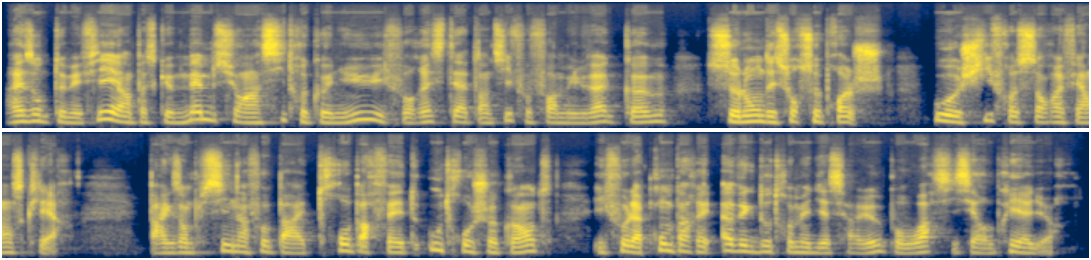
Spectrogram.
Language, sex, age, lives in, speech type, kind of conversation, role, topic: French, male, 20-24, France, read, expert-assistant, expert, Comment savoir si ce qu’on lit sur le vote et les élections est vraiment fiable ?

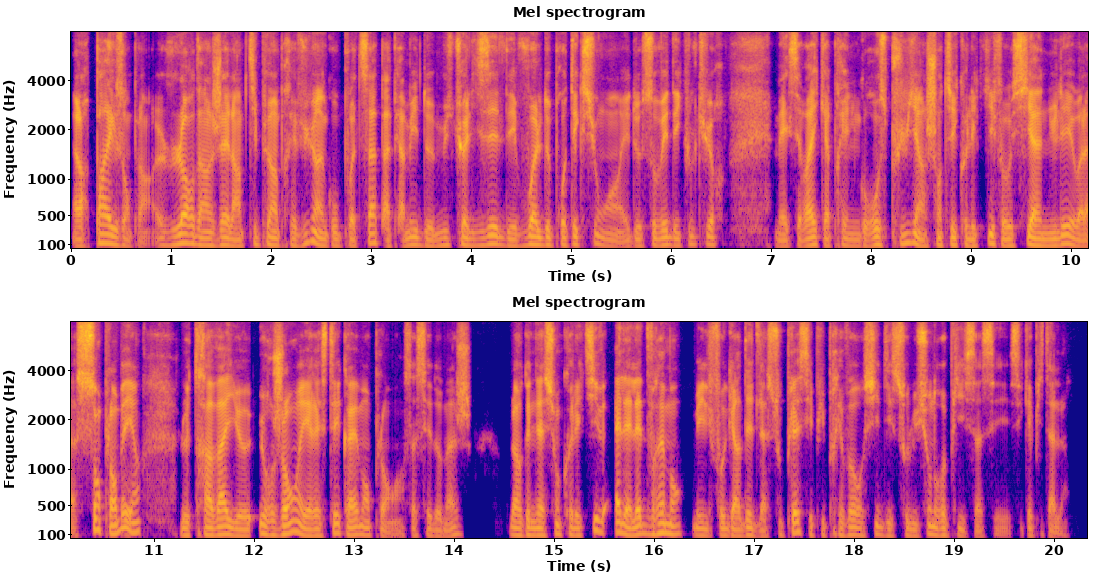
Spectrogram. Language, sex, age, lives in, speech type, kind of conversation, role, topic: French, male, 30-34, France, read, expert-assistant, expert, Comment organiser sa ferme pour produire de façon durable sans se compliquer la vie ?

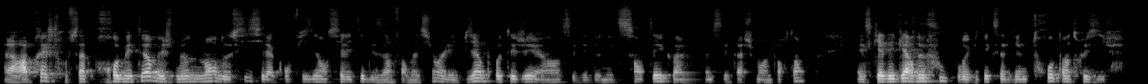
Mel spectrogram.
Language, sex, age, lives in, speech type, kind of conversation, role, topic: French, male, 45-49, France, read, expert-assistant, asker, Quelles petites innovations pourraient améliorer l’expérience des patients à l’hôpital ?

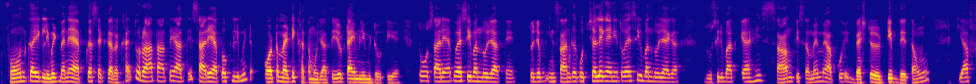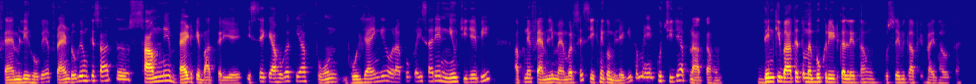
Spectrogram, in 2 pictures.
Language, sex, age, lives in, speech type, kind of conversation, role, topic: Hindi, male, 40-44, India, conversation, podcast, guest, Screen time ko realistically kaise reduce karte ho, batao?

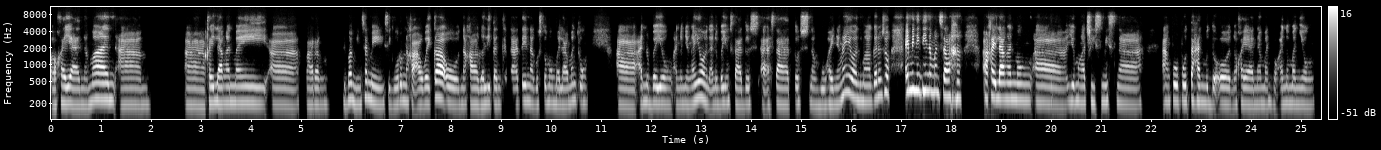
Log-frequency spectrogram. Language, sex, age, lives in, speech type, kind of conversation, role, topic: Filipino, female, 40-44, Philippines, conversation, advice, advisor, Paano ko pamamahalaan ang enerhiya ko sa mga gawaing panlipunan?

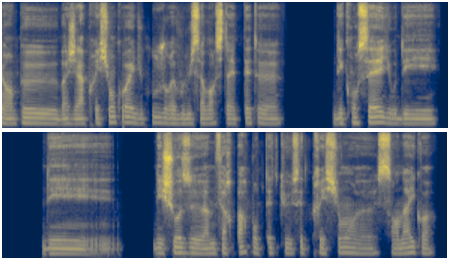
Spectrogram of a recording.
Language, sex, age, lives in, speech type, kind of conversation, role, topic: French, male, 20-24, France, conversation, advice, user, Comment gérer la pression de réussir?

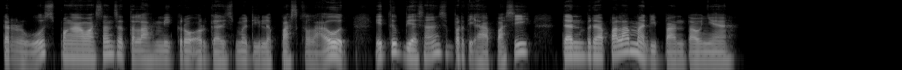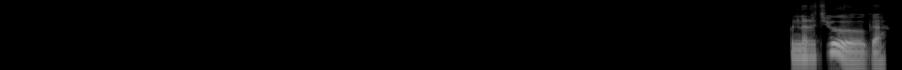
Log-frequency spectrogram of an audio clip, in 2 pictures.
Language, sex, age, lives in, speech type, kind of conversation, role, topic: Indonesian, male, 25-29, Indonesia, read, expert-assistant, asker, Apa saja inovasi terbaru yang bisa diterapkan untuk melindungi terumbu karang dari kerusakan akibat perubahan iklim?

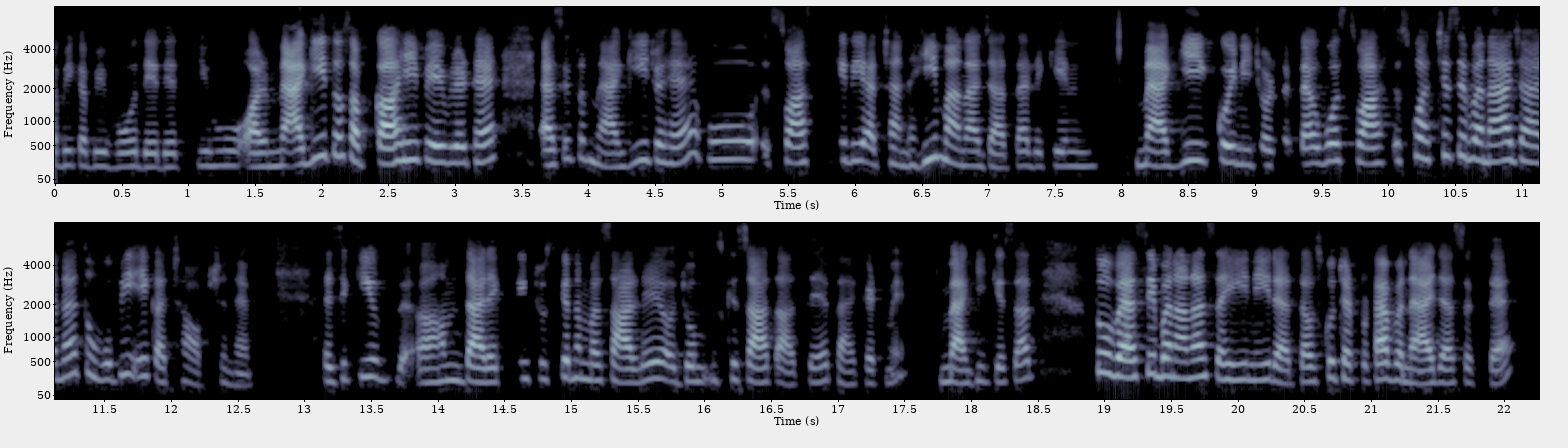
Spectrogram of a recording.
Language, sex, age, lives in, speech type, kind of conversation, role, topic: Hindi, female, 35-39, India, conversation, podcast, guest, जब समय कम हो, तो आप झटपट क्या बनाते हैं?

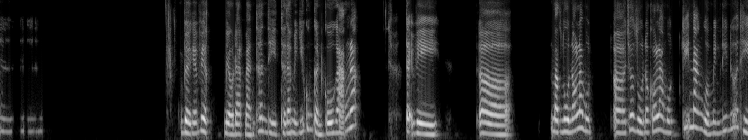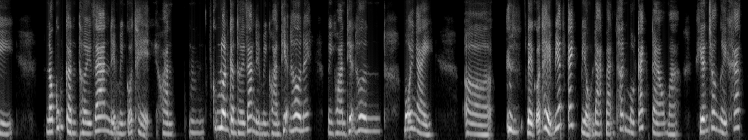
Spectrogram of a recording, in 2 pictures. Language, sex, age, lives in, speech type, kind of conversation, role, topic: Vietnamese, female, 25-29, Vietnam, conversation, podcast, guest, Bạn vượt qua nỗi sợ bị đánh giá như thế nào khi bày tỏ bản thân?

